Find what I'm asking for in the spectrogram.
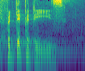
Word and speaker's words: Pheidippides: I think it's pronounced Pheidippides. Turn to the person next to you and say Pheidippides.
